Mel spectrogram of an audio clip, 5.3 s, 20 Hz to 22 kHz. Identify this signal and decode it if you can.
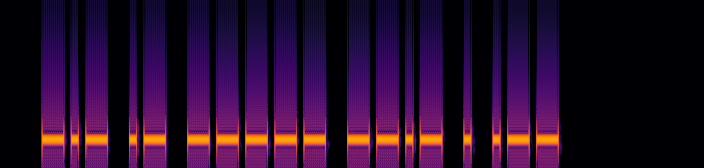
Morse code, heard as a keyed tone, about 22 wpm, 700 Hz. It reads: KA0QEW
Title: USA Call Signs - 6 Characters - Repeated 2x - 22wpm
